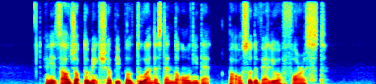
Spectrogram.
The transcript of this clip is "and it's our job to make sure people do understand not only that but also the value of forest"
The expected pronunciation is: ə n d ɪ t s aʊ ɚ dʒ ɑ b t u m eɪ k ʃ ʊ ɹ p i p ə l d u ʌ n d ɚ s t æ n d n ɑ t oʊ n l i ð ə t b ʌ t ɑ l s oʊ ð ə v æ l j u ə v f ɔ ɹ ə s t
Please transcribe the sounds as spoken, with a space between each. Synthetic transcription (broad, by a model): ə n ɪ t s aʊ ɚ dʒ ɑ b t u m eɪ k ʃ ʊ p i p ə l d u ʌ n d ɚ s t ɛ n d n ɑ t oʊ n l i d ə t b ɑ t ɑ l s oʊ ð ə v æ l j u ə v f ɔ ɹ ə s t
